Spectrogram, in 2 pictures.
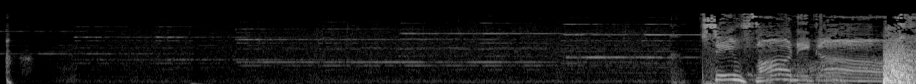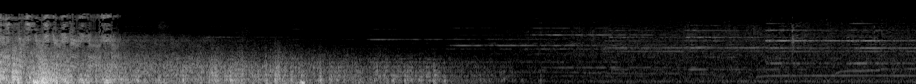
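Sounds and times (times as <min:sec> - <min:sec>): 
speech: 0:07.1 - 0:10.5
laughter: 0:07.5 - 0:10.6
loud crash of broadband noise: 0:08.6 - 0:12.2
rumbling thunder: 0:08.8 - 0:14.1.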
